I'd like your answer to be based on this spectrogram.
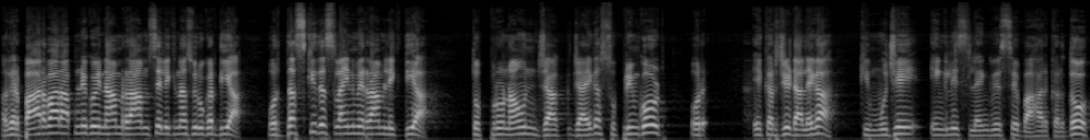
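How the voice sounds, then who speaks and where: A man gives a grammar lecture in a high, bright voice. His tone is crisp and clear, and the recording is close and dry with almost no room sound. He drills the class by asking questions and answering them himself. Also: no room sound. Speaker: English grammar teacher.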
